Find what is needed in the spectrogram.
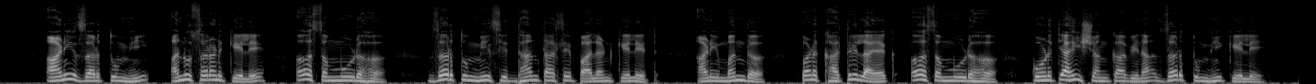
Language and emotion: Marathi, neutral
